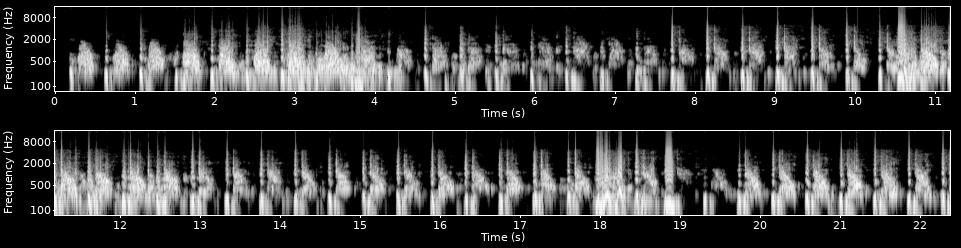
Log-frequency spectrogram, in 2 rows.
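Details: Fetal heartbeat at 17 weeks on an Angelsounds fetal Doppler: rapid, regular, whooshing galloping beats at about 140 a minute, with some distortion.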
